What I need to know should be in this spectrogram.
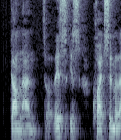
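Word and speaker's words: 강남: So in the Korean, the Jiangnan was pronounced as Gangnan.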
